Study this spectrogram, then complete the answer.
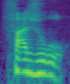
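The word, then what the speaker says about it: fagioli: one of the bangers how did you do faggioli pronounced fajou yeah so that's exactly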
